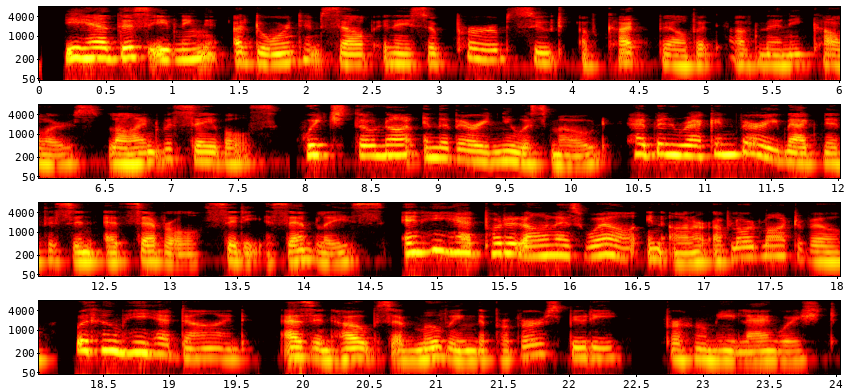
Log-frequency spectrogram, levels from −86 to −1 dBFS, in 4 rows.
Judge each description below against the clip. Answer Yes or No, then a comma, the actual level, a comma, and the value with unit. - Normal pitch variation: No, wide, 7.0 semitones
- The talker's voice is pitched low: No, medium, 145 Hz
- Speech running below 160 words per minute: No, average, 165 wpm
